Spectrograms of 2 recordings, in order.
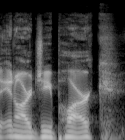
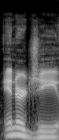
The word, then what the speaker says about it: NRG Park: Junkie says NRG Park, home of the Houston Texans, is pronounced by spelling out the letters NRG Park. NRG Park. Do not pronounce it as the word quote energy or energy.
